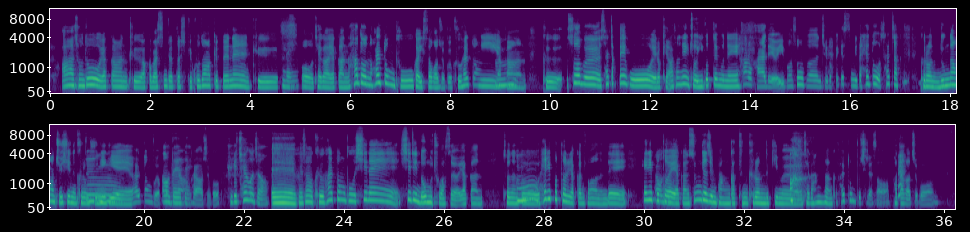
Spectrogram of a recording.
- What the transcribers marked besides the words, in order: sniff; gasp; other background noise; laughing while speaking: "어"
- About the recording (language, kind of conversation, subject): Korean, unstructured, 학교에서 가장 즐거웠던 활동은 무엇이었나요?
